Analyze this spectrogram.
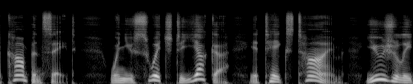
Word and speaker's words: yucca: Also, don't confuse yucka with yuka. Yuka, spelled with one C, is cassava, a starchy root vegetable used in cooking.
